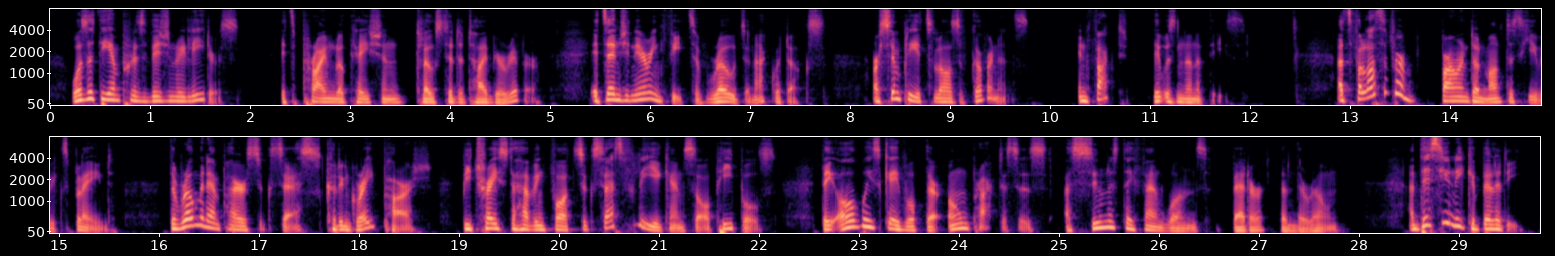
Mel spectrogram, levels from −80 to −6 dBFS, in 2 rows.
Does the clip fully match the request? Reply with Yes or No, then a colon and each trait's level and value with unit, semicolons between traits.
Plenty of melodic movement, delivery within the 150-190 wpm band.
Yes: wide, 7.5 semitones; average, 155 wpm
